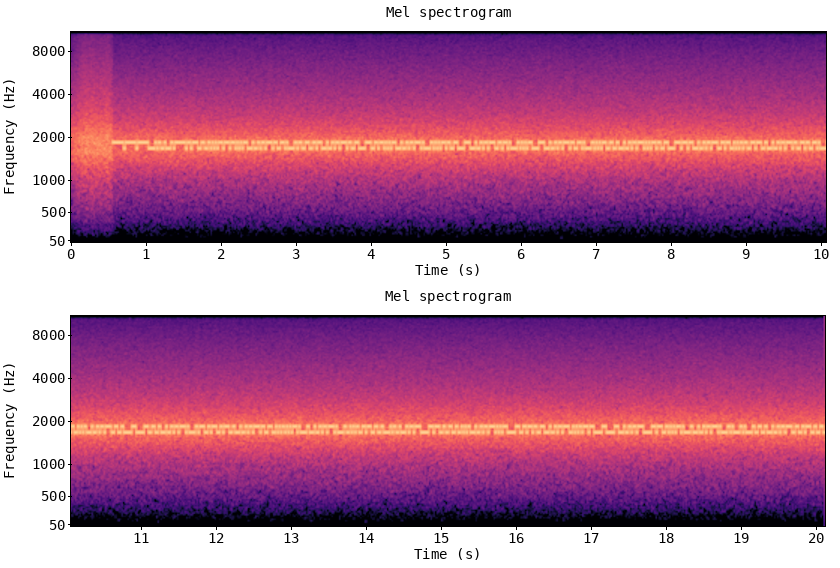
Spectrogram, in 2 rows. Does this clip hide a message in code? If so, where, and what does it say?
Yes: RTTY (45.45 baud, 170 Hz shift) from 0.6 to 20.1 s, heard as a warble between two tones, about 1750 Hz centre, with radio static and a narrow filter. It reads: 8616 2320 2906 3629 0369 2368 6291 0427 2234 8558 3777 2463 3408 5784 6502 4155 5763 3338 …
